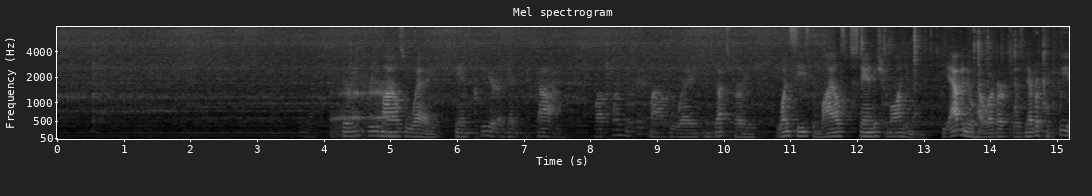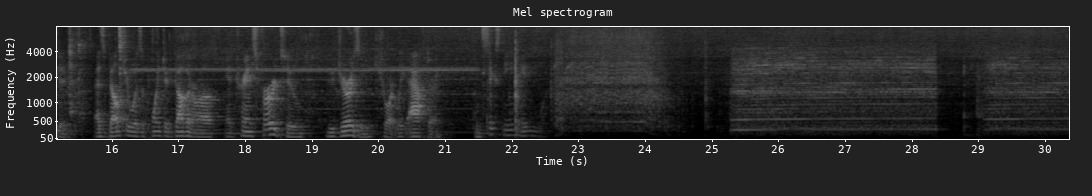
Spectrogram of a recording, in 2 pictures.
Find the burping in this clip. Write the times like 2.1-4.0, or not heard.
4.0-5.2.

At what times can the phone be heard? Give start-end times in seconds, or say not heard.
not heard.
